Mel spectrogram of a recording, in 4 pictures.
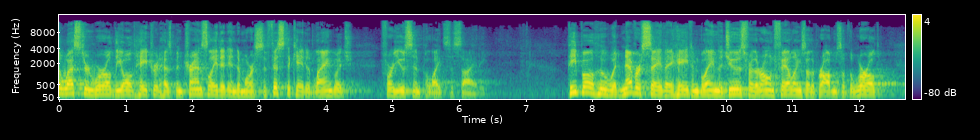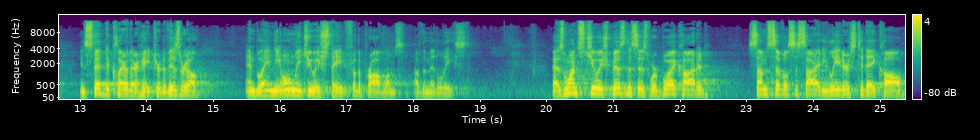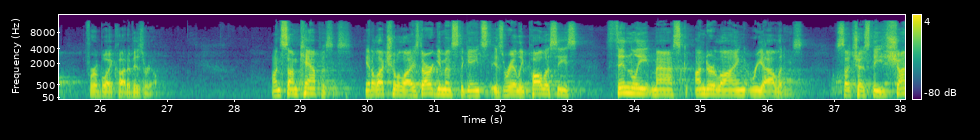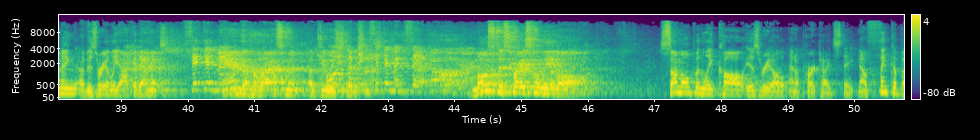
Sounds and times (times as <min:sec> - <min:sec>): Male speech, man speaking: 0:00.0 - 0:06.4, 0:07.6 - 0:12.4, 0:13.0 - 0:14.9, 0:15.5 - 0:18.9, 0:20.1 - 0:27.0, 0:28.6 - 0:46.2, 0:47.1 - 0:50.7.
